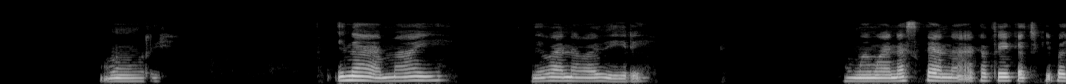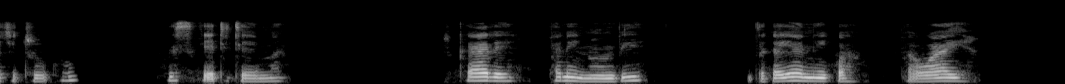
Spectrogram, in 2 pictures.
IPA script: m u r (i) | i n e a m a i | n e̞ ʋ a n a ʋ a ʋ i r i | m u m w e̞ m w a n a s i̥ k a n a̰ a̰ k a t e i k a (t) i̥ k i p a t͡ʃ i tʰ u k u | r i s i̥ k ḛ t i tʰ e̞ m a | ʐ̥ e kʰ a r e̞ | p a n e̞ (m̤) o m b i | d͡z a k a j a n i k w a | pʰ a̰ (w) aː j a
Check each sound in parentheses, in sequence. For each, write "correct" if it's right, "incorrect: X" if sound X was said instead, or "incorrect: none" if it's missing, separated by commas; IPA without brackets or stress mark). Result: correct, incorrect: t͡ʃ, incorrect: n̤, correct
